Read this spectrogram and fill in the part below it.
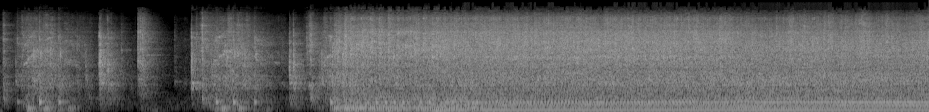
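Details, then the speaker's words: Snowblower being serviced for storage, started by pull cord after a belt change and a fix to an over-tightened bolt restoring spring tension. The small engine fires and holds a steady, even run with no misses or surging. "Beautiful. Really good."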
